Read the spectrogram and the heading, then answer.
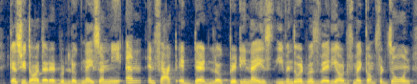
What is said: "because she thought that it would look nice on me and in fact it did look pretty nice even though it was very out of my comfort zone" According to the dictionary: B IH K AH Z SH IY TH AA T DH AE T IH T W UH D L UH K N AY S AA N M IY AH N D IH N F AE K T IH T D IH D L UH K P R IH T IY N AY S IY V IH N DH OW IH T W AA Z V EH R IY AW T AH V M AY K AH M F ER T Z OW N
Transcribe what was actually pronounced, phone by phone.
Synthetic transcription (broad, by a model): K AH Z SH IY T AA T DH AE T IH T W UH D L UH K N AY S AA N M IY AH N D IH N F AE K T IH T D IH D L UH K P R IH T IY N AY S IY V IH N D OW IH T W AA Z V EH R IY AW T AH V M AY K AH M F ER T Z OW N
